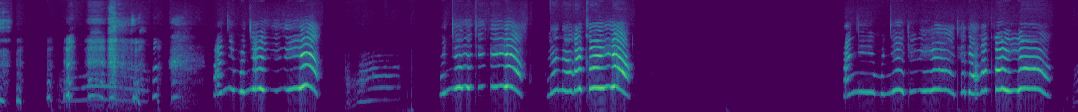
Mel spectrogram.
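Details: Kkomaengi, the family's youngest cat, an orange female about two years old, recorded indoors at night: a run of rising, bending meows in bursts of two or three with short silences between, and a human voice early on.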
